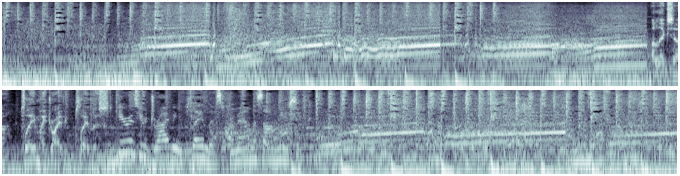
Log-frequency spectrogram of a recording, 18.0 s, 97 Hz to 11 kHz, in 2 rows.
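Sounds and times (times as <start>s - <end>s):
car engine revving: 0.0s - 18.0s
music: 0.0s - 18.0s.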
